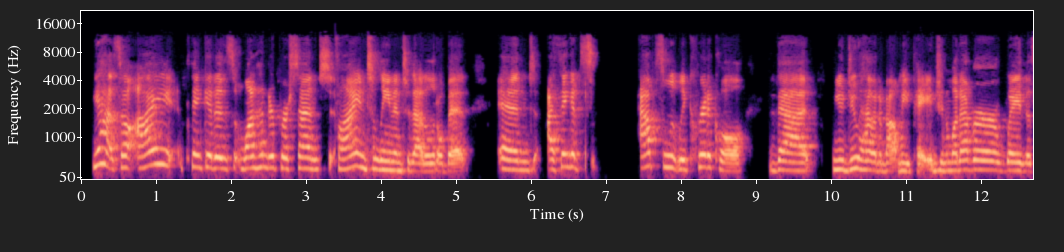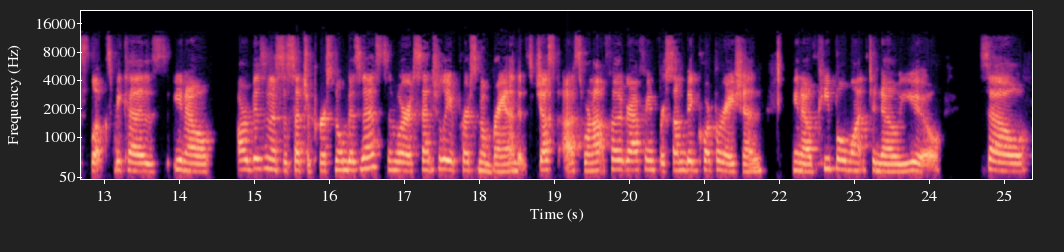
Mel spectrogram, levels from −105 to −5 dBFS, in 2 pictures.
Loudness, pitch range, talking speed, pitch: -18 LUFS, 200-245 Hz, 160 wpm, 220 Hz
